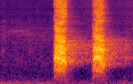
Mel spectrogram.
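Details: Norwich Terrier refusing to get into a swimming pool, giving two sharp, loud barks about half a second apart, with its owner's coaxing voice just before and after.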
